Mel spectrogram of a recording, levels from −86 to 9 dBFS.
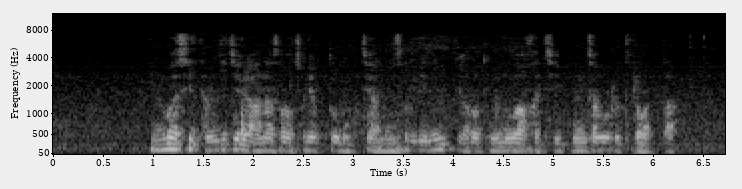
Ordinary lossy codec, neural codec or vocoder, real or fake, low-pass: AAC, 48 kbps; none; real; 7.2 kHz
